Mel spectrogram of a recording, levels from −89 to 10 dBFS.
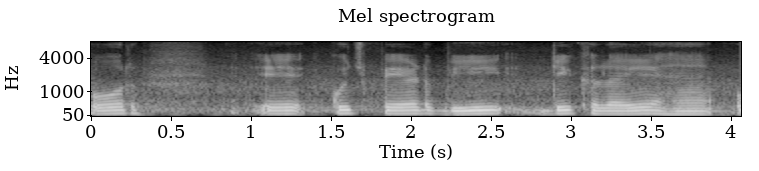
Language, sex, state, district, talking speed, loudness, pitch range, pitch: Hindi, male, Uttar Pradesh, Shamli, 120 wpm, -12 LUFS, 115-125 Hz, 120 Hz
